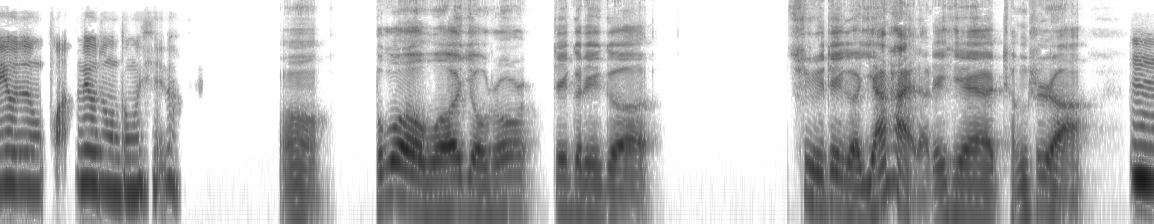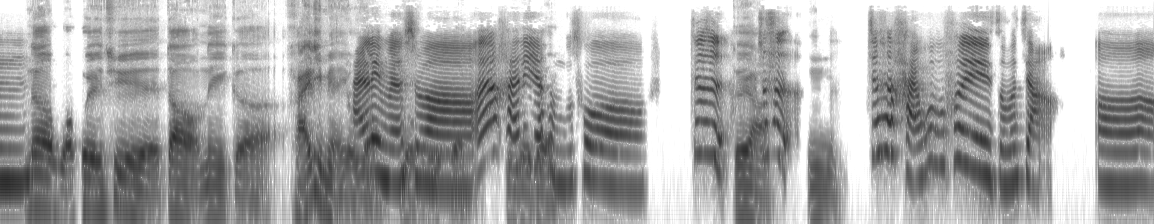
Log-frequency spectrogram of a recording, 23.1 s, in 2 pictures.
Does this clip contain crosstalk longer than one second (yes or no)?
yes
